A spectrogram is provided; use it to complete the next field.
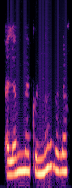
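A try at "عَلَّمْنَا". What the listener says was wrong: अलमना, लाम के ऊपर शद्दा है.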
